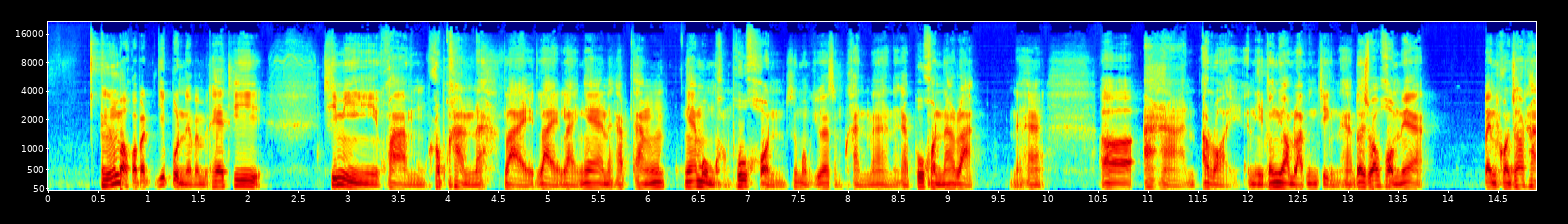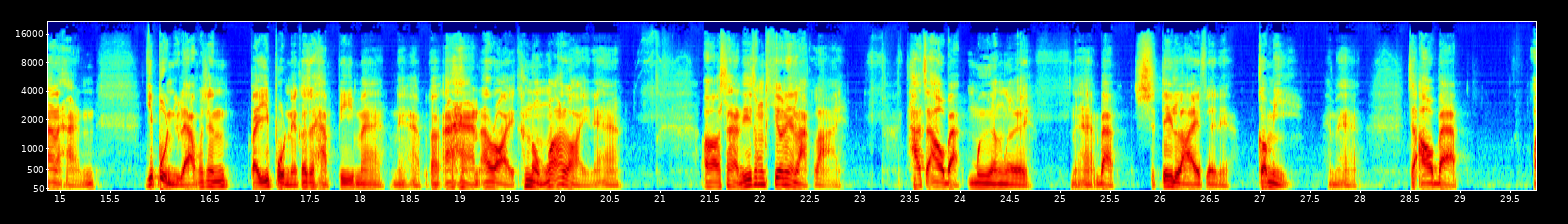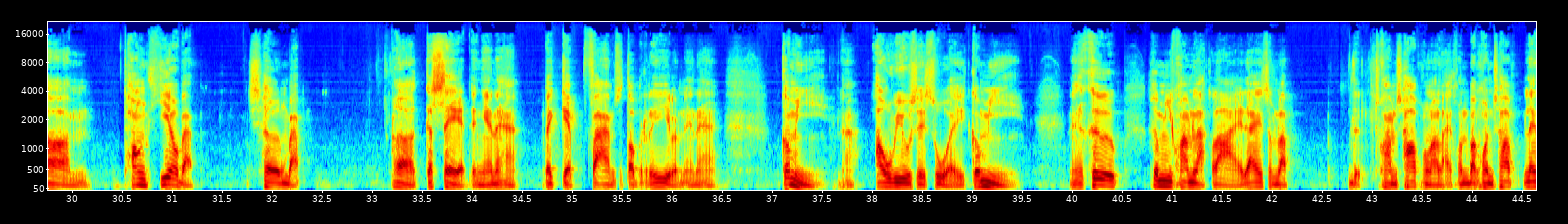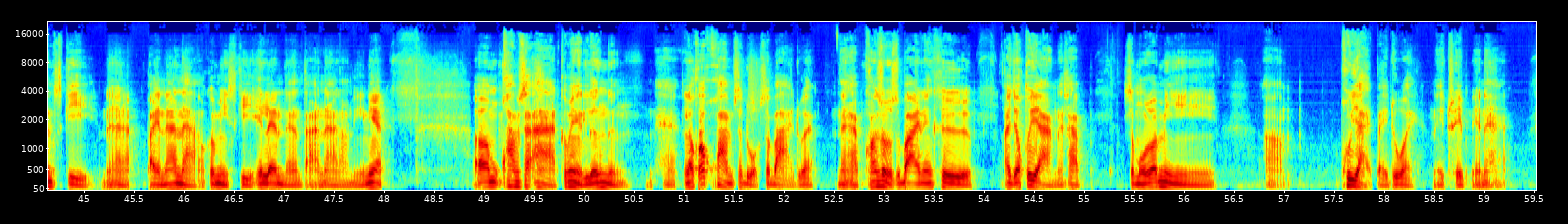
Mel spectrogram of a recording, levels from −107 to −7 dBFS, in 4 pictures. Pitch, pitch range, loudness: 90 Hz, 75-115 Hz, -15 LUFS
